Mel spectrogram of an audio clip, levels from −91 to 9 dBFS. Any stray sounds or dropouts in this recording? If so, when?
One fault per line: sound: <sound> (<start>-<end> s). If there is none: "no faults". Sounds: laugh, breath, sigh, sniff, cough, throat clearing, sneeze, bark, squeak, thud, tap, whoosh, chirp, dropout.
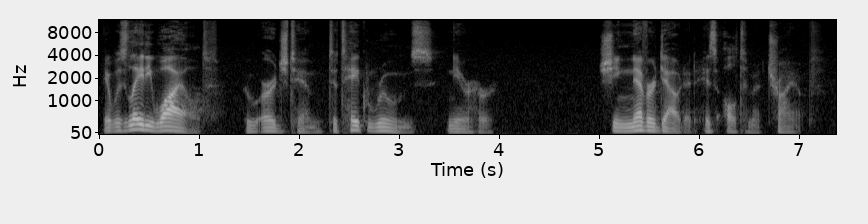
no faults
